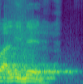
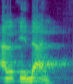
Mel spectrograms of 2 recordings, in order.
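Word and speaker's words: العيدان: tapi wa ayyamut tasriq jadi yang lebih tepat bacanya al-idan ya dengan alif al-idan 2 hari raya di matan tertulis Alidin tapi disyarah di Fathul Qarib di kitab tausih itu Al-idan jadi Rofa Al-idan dua hari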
